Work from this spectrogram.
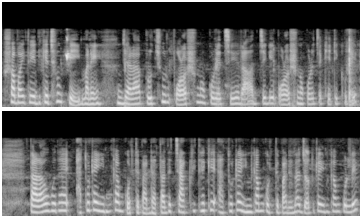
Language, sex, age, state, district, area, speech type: Bengali, female, 18-30, West Bengal, Dakshin Dinajpur, urban, spontaneous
